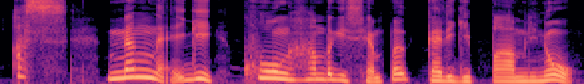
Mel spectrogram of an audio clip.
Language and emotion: Manipuri, disgusted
